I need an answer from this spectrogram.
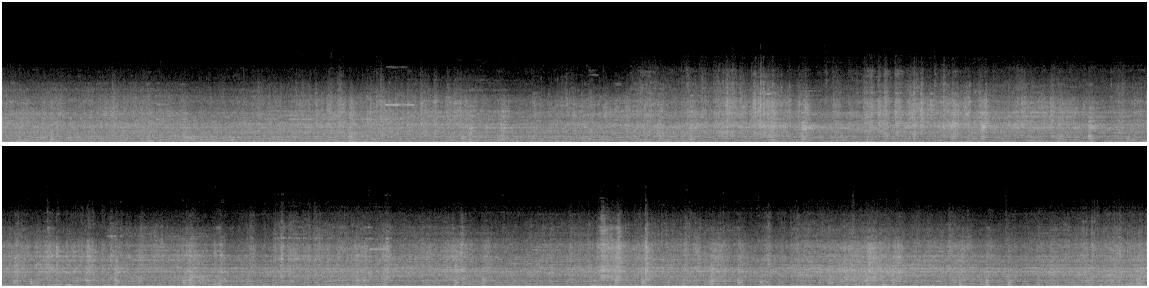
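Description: Red-and-grey LHB passenger coaches rolling past on the track: a steady rush of steel wheels on rail, with irregular clicks and clatter as the wheels cross rail joints.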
